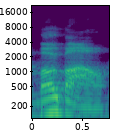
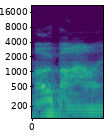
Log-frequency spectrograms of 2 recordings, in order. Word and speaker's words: mobile: the object is purple notice the pronunciation of mobile mobile yeah mobile mobile um an um with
